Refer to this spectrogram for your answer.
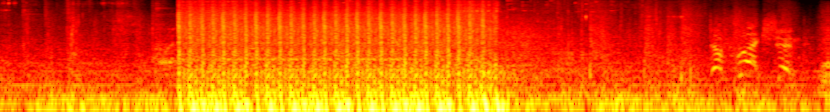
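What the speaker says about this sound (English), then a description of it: "so we'll go ahead and fire a regular weapon" Automatic weapon fire from the XCOM video game erupts in a loud, rapid burst lasting a couple of seconds, set between quieter game effects, with someone talking over parts of it.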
